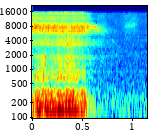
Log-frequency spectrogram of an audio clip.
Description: Coco the dog loves to lie on her back....... And snore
